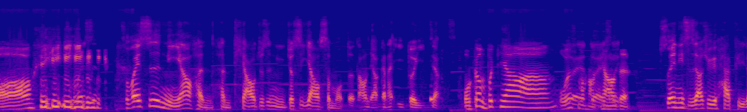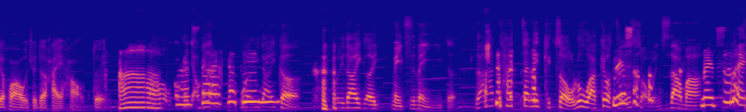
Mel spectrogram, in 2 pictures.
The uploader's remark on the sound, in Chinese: 三溫暖爽完即時錄音分享立刻上架。電話錄音。由於週間特輯是手機通話錄音的，所以音質比較差，但差得很有風味，好像在跟我們電話連線～。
